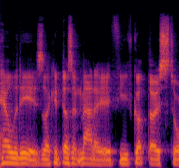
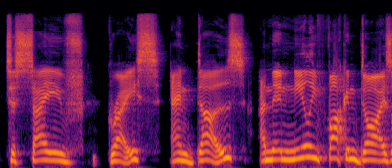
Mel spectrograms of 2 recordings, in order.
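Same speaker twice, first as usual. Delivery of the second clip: outraged disbelief; 8 semitones higher, slower than usual. Retold or imitated. Actor replaying his protest to a castmate, high indignant rant. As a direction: relive your own indignant outburst at the ending. Retelling own outburst to castmate.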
